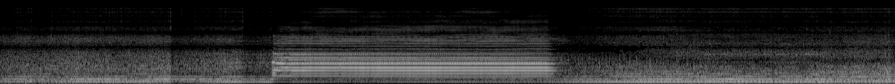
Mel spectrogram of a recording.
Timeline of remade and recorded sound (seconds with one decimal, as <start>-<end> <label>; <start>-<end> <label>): 0.0-2.3 recorded; 2.3-2.9 remade; 2.9-7.0 recorded; 7.0-8.2 remade; 8.2-9.0 recorded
